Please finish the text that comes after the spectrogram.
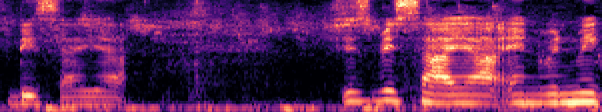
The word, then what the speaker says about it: Bisaya: bisaya it's how the it's how it is pronounced bisaya she's messiah and when we got there we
